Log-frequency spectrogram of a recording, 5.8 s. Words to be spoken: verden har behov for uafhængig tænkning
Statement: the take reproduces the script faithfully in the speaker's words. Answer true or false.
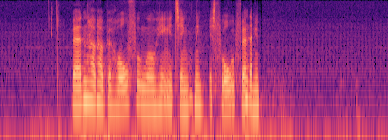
false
